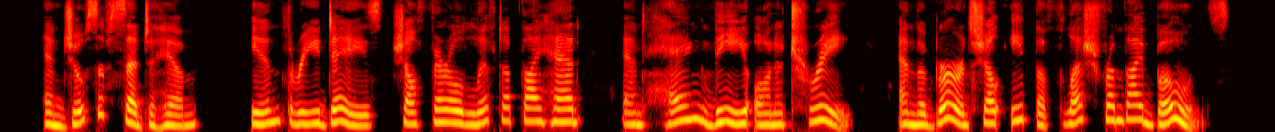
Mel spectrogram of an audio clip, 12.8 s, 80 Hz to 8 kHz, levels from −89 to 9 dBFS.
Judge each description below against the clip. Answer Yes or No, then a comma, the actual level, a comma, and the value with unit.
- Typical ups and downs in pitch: Yes, average, 3.9 semitones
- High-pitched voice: Yes, high, 225 Hz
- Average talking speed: Yes, average, 155 wpm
